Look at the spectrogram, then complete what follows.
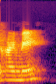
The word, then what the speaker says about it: Jaime: have mispronounced your name is it jaime yeah it's okay okay i've been called jamie so it's okay probably but i prefer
